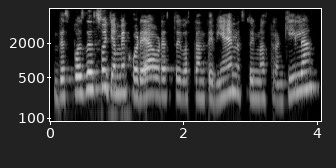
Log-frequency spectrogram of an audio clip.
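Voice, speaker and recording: A woman's voice: on the high side, moderate pace, a little mellow, dull audio. A woman in an interview, telling a personal experience in a casual, hesitant way and repeating words as she searches for them. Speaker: guest recounting a healing experience.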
